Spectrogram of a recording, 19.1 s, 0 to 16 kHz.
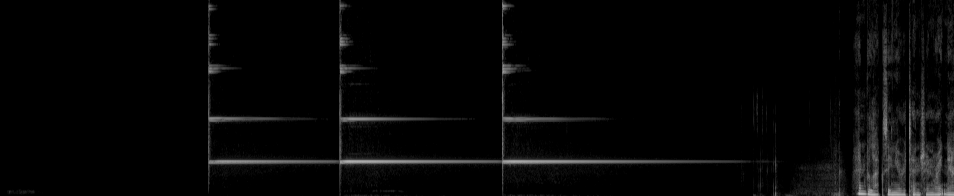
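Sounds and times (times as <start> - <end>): meditation bell ringing: 4.2 - 15.0.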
